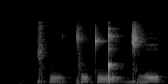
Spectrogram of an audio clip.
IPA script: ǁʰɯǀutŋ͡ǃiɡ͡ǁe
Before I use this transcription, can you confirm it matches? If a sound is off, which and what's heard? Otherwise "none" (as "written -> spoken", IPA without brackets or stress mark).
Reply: ɯ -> u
